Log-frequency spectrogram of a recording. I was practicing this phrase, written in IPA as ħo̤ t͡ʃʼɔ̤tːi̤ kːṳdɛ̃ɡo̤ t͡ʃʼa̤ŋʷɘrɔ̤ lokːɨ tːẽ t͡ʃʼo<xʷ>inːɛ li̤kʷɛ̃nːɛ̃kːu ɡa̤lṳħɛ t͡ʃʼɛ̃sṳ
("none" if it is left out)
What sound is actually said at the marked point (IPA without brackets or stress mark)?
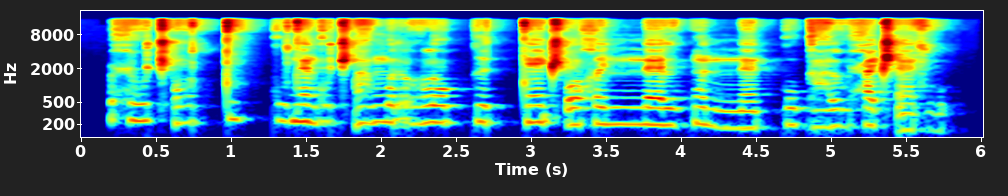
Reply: χ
